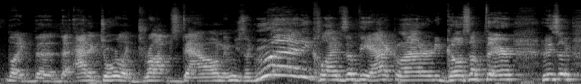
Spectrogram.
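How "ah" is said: very high, loud yelp; mock panicked scream. He flees up the attic ladder, high mock yelp. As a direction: yelp like someone scrambling away. Imitates boy fleeing to attic.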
